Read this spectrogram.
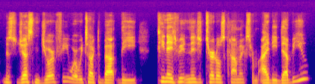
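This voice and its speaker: A man with a slightly high voice and a gravelly creak hosts a casual podcast. He talks in an upbeat, encouraging way, and the sound is dry and close. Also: a little mellow, no echo. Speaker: podcast host. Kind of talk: casual comics podcast chat.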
